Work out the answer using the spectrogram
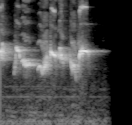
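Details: Robin singing on a masteran lure recording used to train caged birds: a brief run of bright warbled whistles, sliding up and down, ending in one clear rising note that fades out.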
